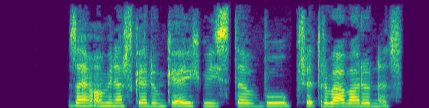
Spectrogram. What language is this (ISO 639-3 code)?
ces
